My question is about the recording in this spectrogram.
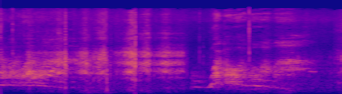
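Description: Wordless vocal sounds in two drawn-out stretches, the first about two seconds long and the second shorter after a brief break.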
